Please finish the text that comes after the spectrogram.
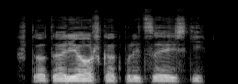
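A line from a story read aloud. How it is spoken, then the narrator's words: Half-voiced, low. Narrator (Russian): сказал Дронов в полголоса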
